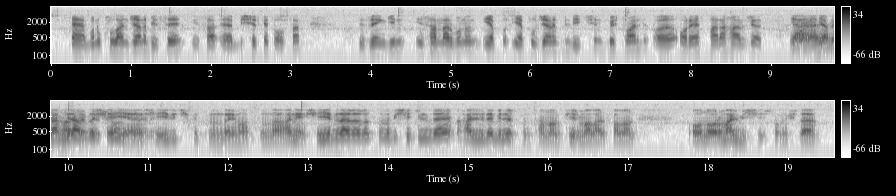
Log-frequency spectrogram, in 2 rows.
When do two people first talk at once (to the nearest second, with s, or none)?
9 s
